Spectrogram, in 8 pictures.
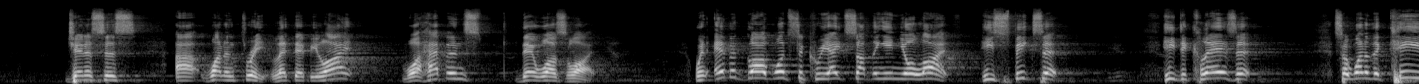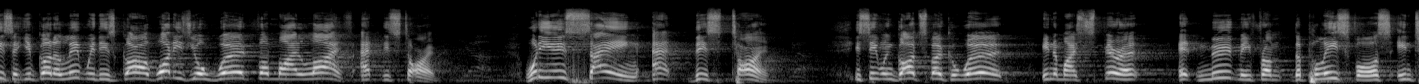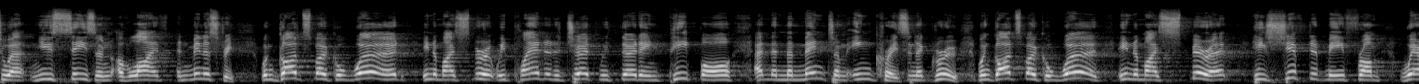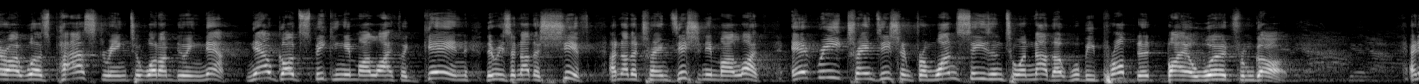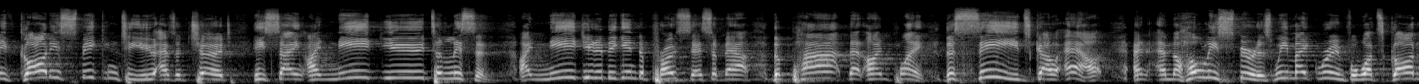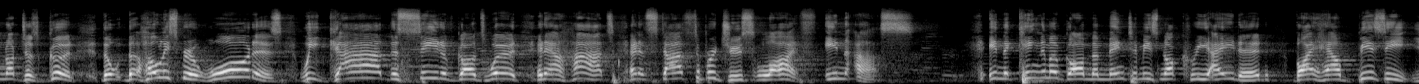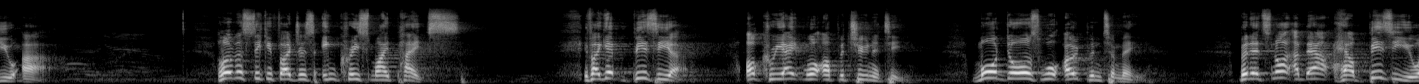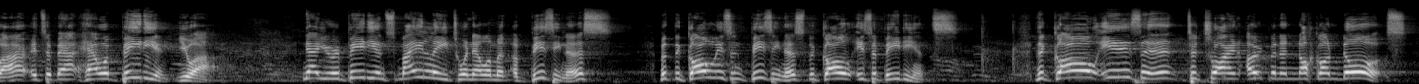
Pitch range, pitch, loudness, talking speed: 215-275 Hz, 245 Hz, -19 LUFS, 165 wpm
